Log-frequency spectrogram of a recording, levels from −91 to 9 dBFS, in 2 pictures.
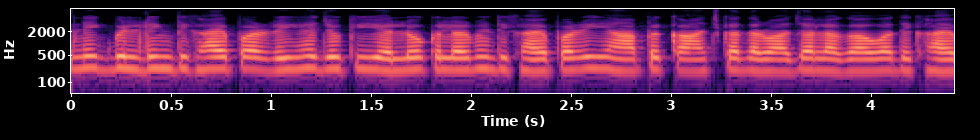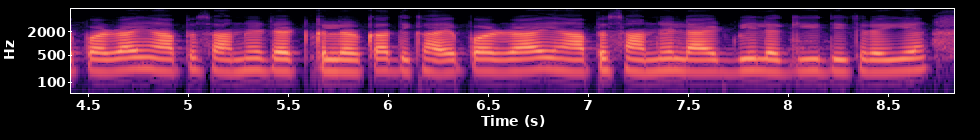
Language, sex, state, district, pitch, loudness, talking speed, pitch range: Hindi, female, Bihar, Saharsa, 200 Hz, -15 LUFS, 305 wpm, 195-210 Hz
